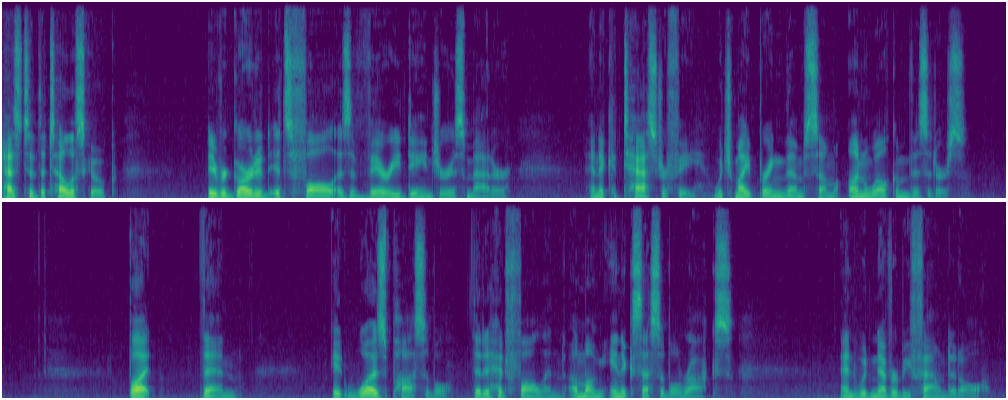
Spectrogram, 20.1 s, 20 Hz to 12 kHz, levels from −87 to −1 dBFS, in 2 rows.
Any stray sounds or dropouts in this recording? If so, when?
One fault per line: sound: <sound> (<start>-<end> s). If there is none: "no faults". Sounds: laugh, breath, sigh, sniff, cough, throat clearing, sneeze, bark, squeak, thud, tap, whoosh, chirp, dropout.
no faults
